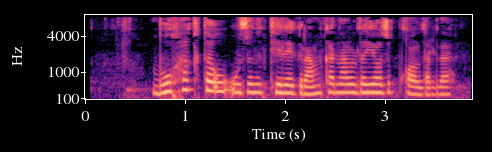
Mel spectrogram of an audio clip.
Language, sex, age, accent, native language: Uzbek, female, under 19, Jizzax, Uzbek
